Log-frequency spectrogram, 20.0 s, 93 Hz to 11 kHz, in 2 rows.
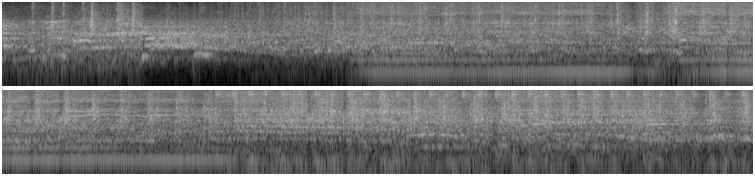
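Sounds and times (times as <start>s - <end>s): crowd noise: 0.0s - 20.0s
arena goal horn blasting: 4.4s - 20.0s
music: 4.6s - 20.0s.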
